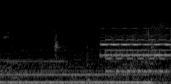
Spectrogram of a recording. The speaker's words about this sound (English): Then why the fuck is the phone ringing? Maybe it's just someone who called you. We'll just answer. We'll just answer it.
